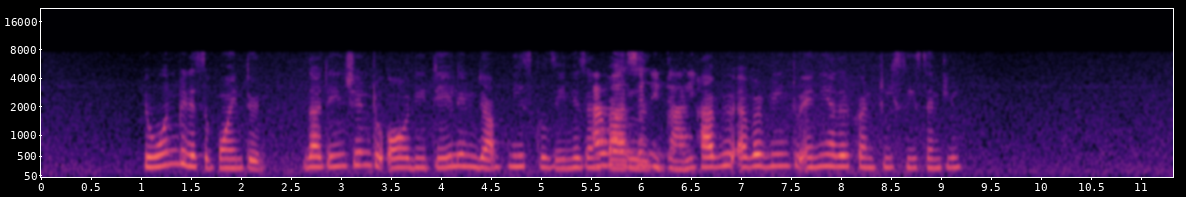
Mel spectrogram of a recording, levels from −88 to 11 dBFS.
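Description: A speech recording with no technical faults to report. It has passed through a call's microphone processing, which limits the audio to nothing above 8 kHz and trims the lowest bass with its high-pass filter, as that path normally does.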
